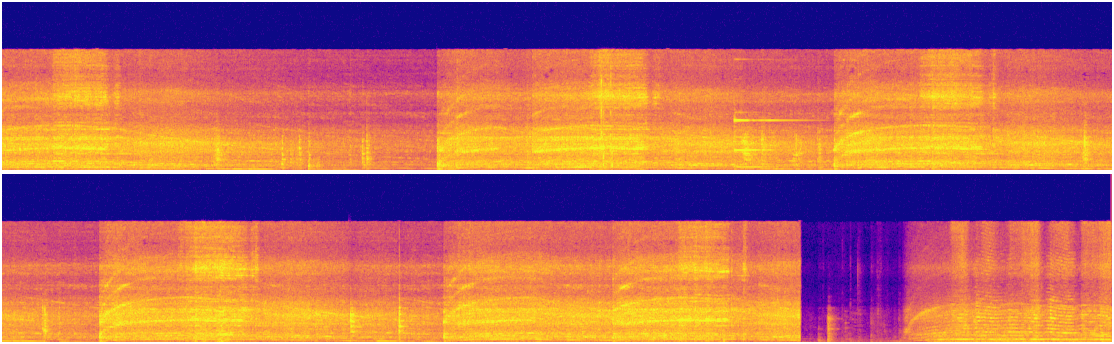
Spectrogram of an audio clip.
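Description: Electric compound miter saw cutting hardwood strips to length, over and over. Each cut goes the same way, about every four seconds: the motor starts, the blade runs through the wood, and it winds down with a falling pitch. A brief dropout comes near the end.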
